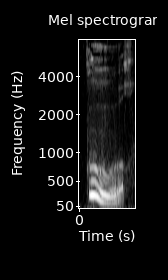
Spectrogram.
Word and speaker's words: court: Court, final T not pronounced, court. Remember, when you combine this O and U together, you get the sound OU, court.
